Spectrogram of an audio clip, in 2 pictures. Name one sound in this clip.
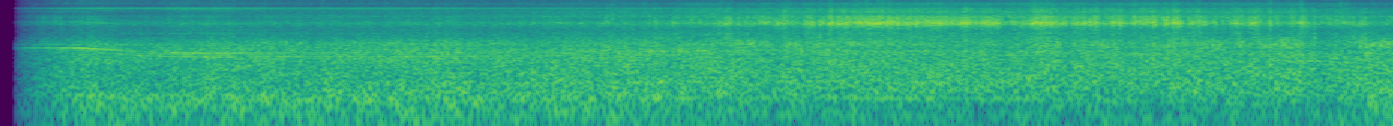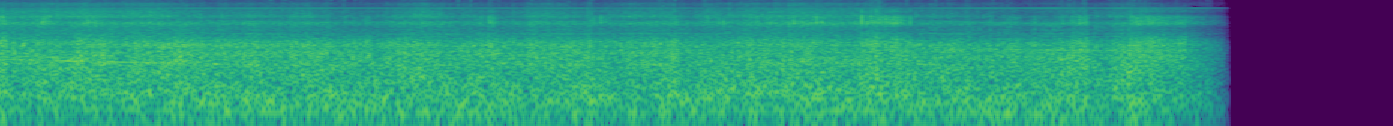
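A small electric motor whines steadily.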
